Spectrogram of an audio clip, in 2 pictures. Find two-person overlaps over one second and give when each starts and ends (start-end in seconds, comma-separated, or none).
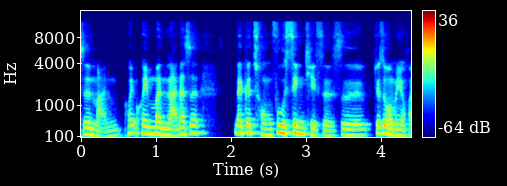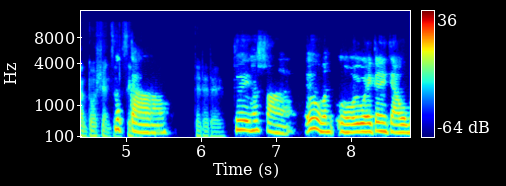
none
